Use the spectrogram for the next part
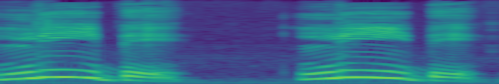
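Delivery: Liebe with a long i, LEE-be; German ie. Shown as a demonstration. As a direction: model Liebe, e silent after i. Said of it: "ali a gente não fala o E".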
